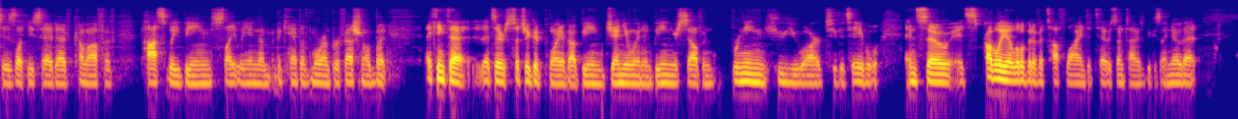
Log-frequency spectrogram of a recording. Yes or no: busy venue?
no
